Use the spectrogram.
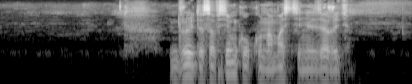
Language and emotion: Russian, neutral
